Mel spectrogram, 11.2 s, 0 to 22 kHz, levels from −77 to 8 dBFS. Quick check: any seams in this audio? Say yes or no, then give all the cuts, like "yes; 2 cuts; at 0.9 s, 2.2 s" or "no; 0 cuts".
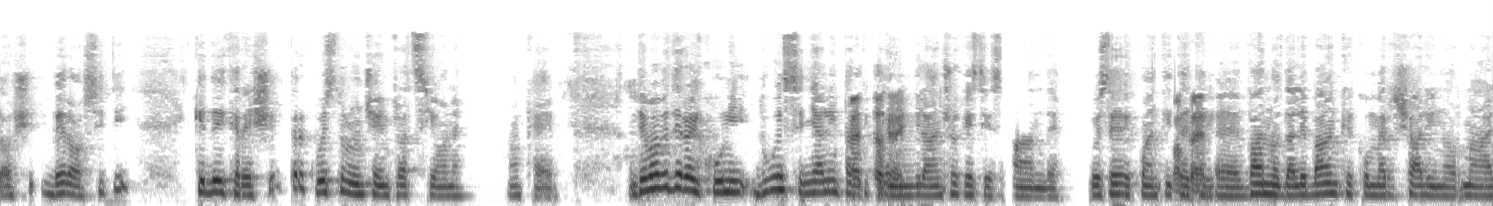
yes; 2 cuts; at 6.6 s, 9.1 s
